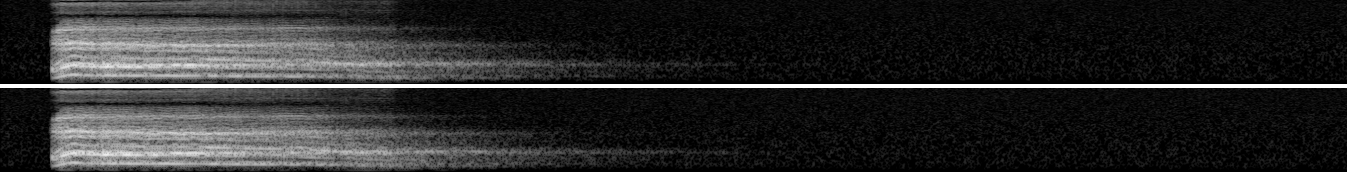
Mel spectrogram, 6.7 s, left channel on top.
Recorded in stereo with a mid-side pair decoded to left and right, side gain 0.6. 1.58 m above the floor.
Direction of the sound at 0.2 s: 5° left.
